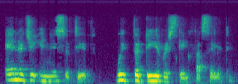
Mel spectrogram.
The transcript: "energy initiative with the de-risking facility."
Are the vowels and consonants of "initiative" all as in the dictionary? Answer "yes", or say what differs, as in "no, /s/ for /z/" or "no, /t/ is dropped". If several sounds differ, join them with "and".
yes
